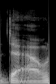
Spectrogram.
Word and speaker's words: Tao: So it's Tao, T-A-O, pronounced Tao.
